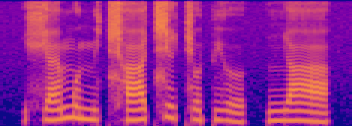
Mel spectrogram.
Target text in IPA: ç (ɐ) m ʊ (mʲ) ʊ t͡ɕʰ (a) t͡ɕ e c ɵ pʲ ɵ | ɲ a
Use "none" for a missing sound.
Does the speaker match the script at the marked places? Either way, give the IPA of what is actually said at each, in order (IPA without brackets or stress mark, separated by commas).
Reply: æ, mʲ, a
